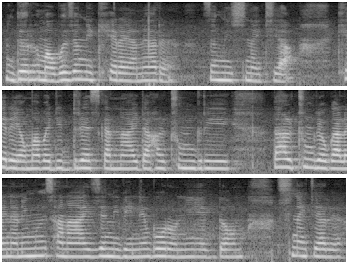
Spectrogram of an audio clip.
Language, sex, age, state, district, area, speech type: Bodo, female, 18-30, Assam, Kokrajhar, urban, spontaneous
